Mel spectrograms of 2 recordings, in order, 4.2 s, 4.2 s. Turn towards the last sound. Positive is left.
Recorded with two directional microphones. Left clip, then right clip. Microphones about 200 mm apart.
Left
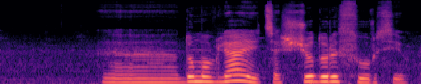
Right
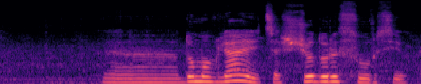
turn(degrees=20)  # may be behind; listen again after turning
